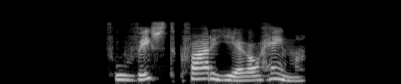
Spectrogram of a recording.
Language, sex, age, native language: Icelandic, female, 20-29, Icelandic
